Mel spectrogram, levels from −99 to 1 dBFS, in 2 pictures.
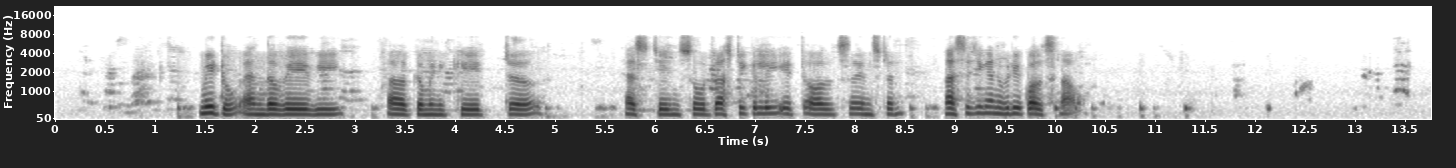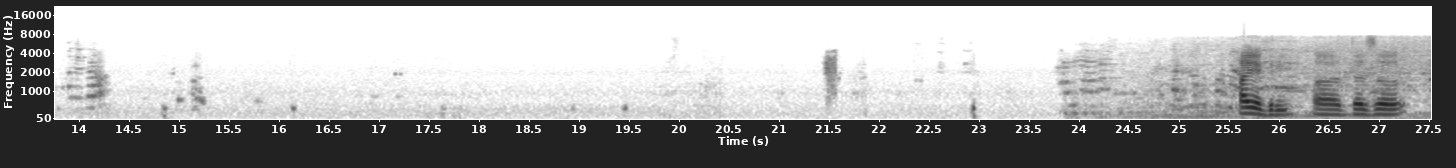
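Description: There are no technical faults to describe at any point in this speech recording.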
